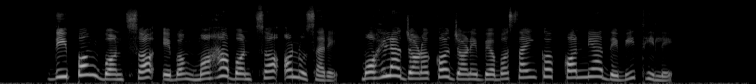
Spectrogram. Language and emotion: Odia, neutral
